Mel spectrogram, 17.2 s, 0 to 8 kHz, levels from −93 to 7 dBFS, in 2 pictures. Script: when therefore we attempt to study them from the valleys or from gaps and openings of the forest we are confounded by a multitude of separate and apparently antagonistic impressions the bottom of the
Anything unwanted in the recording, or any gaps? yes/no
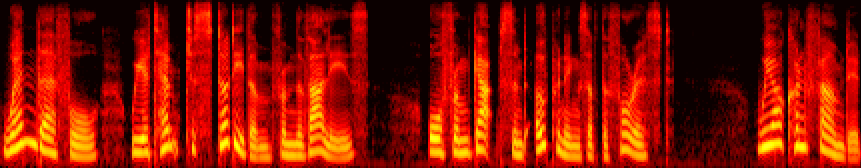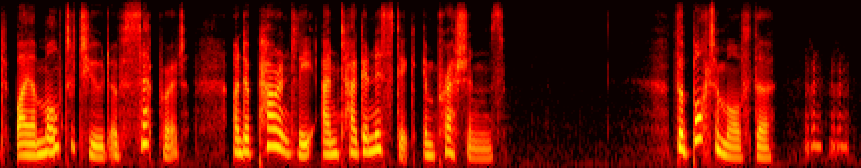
yes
